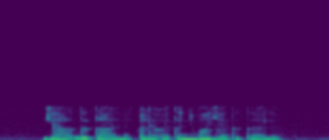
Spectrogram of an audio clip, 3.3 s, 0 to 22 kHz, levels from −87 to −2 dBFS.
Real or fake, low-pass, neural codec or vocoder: real; 5.4 kHz; none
